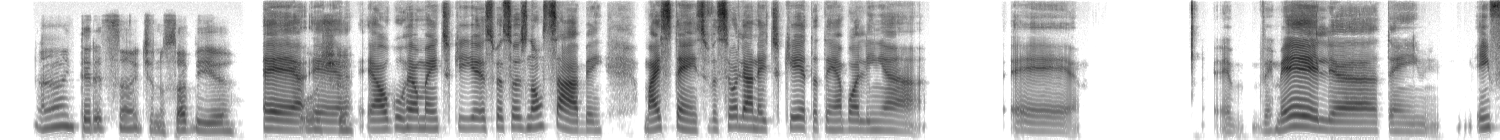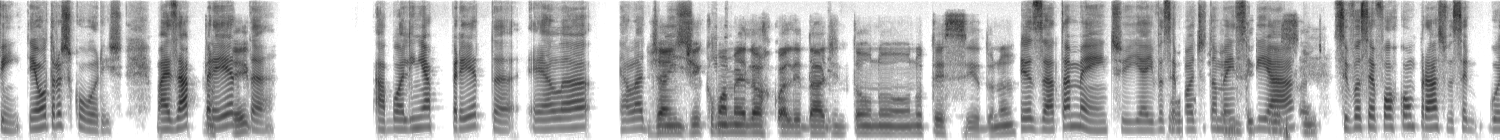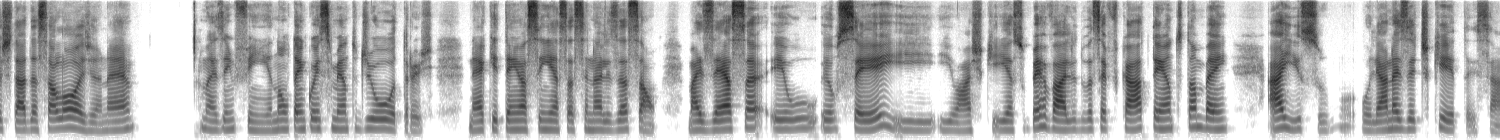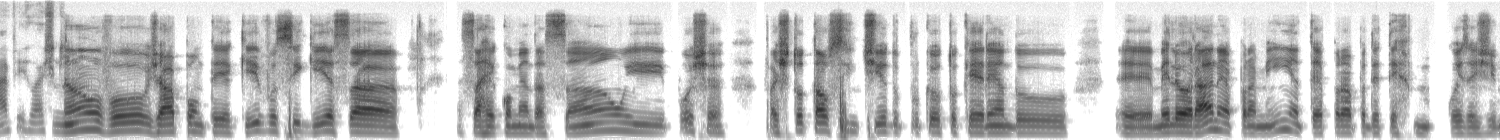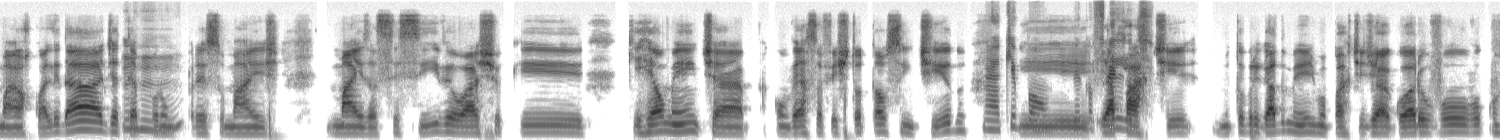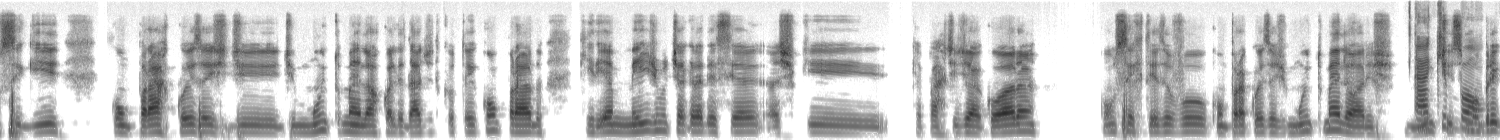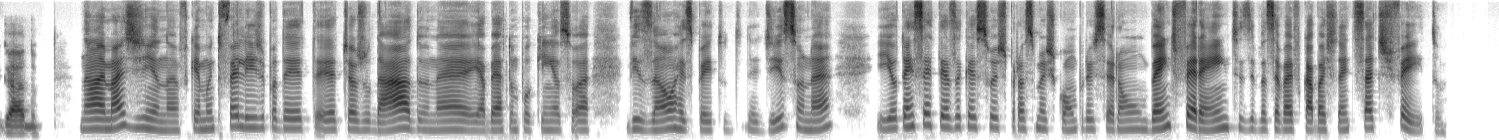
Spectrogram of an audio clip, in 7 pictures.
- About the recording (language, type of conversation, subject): Portuguese, advice, Como posso comparar a qualidade e o preço antes de comprar?
- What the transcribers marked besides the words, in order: tapping; tongue click; other background noise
